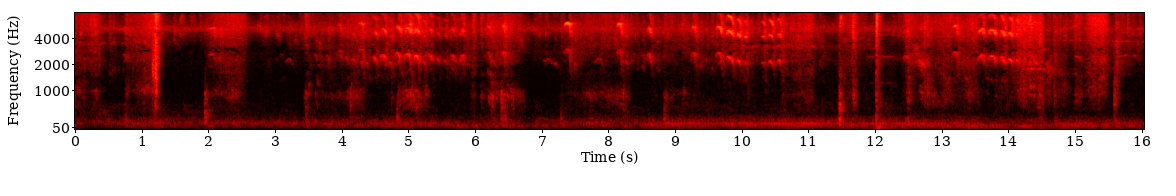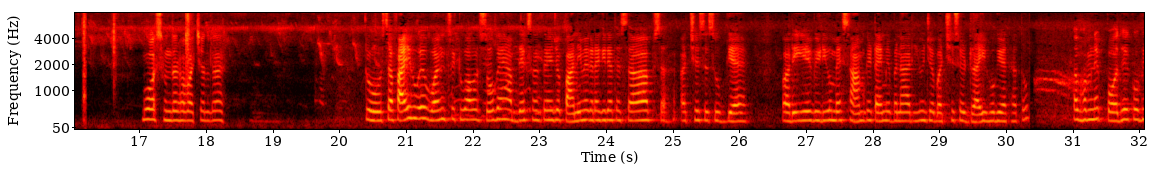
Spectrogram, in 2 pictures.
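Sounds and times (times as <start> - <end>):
small birds chirping: 0.0 - 23.7.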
